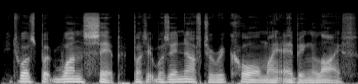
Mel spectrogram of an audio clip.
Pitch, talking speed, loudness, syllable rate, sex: 105 Hz, 235 wpm, -17 LUFS, 5.4 syllables/s, male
